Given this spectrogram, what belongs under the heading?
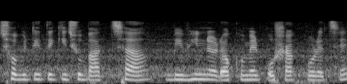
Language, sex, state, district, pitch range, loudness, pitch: Bengali, female, West Bengal, North 24 Parganas, 205-235 Hz, -17 LUFS, 220 Hz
